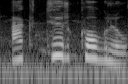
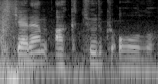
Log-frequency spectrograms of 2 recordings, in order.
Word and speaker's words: Aktürkoğlu: Aktürkoğlu. Aktürkoğlu, yes. Kerem Aktürkoğlu. Kerem Aktürkoğlu. Aktürkoğlu. Aktürkoğlu. Yes. Yes. You don't pronounce this one, oğlu. Yes, oğlu. Oğlu. From throat, oğlu. Oğlu. Not oğlu, yes.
